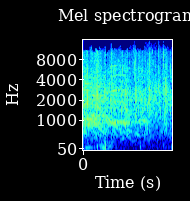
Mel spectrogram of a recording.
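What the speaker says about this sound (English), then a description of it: "Clap for yourselves." A crowd at RuPaul's DragCon 2016 claps in broad, dense applause that fills the room at steady loudness, with a few voices briefly cutting through.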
